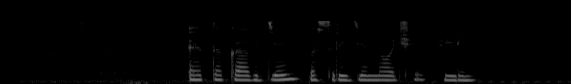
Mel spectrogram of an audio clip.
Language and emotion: Russian, neutral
